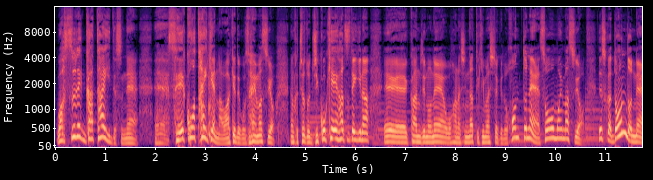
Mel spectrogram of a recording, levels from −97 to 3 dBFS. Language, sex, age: Japanese, male, 20-39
